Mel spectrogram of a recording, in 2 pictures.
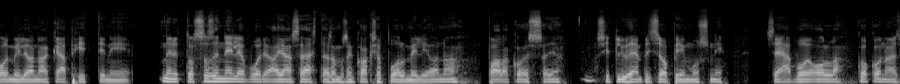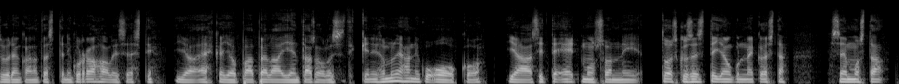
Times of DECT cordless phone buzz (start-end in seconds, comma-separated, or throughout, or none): none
